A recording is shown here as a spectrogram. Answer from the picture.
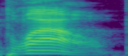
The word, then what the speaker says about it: Blough: David Blough, because I have to remember that it rhymes with bow, as in when the bow breaks, because I made that hideous pun.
